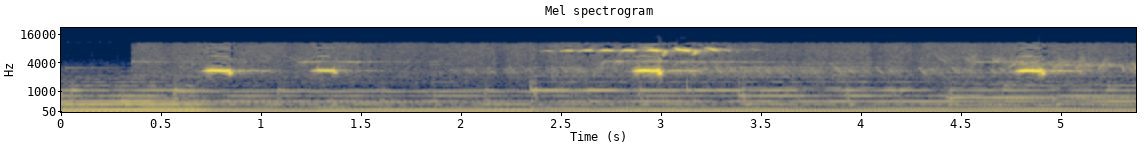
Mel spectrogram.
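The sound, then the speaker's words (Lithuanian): Flute-like calls of a Eurasian bullfinch: four short, soft, pure whistled notes, spaced irregularly, over a steady low droning background. “Lyg fleita skamba juodagalvė sniegena.”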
